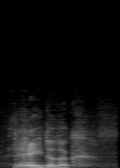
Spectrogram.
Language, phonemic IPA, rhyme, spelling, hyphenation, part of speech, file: Dutch, /ˈreːdələk/, -eːdələk, redelijk, re‧de‧lijk, adjective / adverb, Nl-redelijk.ogg
- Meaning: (adjective) reasonable; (adverb) reasonably, fairly, rather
